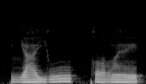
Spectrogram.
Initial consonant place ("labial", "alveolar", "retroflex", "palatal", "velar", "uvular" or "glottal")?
palatal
